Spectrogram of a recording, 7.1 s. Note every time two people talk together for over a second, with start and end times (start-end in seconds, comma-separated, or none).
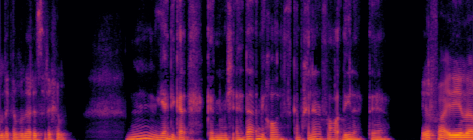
none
